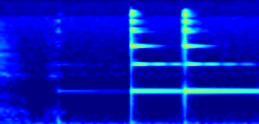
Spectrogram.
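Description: A glass of water tapped twice, each strike a bright ringing ping with clear sustained overtones that hang on after it, preceded by a faint softer knock, all close and isolated.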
